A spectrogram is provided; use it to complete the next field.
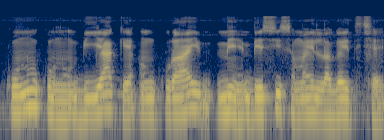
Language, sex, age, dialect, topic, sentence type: Maithili, male, 31-35, Southern/Standard, agriculture, statement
